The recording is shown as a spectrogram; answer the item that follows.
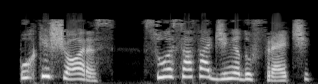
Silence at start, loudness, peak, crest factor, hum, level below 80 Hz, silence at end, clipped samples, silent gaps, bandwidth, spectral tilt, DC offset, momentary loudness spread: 0.2 s; -10 LUFS; 0 dBFS; 12 dB; none; -54 dBFS; 0.1 s; 0.8%; none; 10 kHz; -3 dB/octave; under 0.1%; 6 LU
